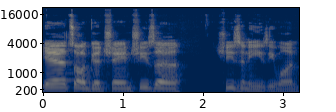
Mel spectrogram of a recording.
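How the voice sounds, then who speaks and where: Speaking at a medium pitch, a man has a bright, sharp tone and fairly even intonation. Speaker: reptile breeder streamer. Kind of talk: live stream chat. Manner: halting, with stutters; casual, filler-heavy.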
